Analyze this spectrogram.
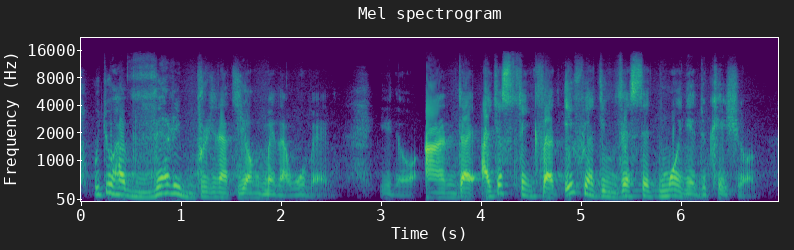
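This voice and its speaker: A man speaks at a fairly quick pace in a medium pitch, his voice swinging very widely in pitch and loudness. Noticeable background noise is present. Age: 60s. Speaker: lawyer and former state commissioner. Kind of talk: interview. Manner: halting, with frequent repetitions.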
